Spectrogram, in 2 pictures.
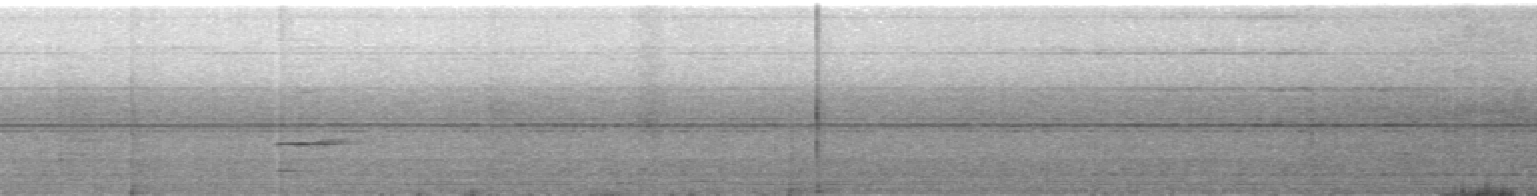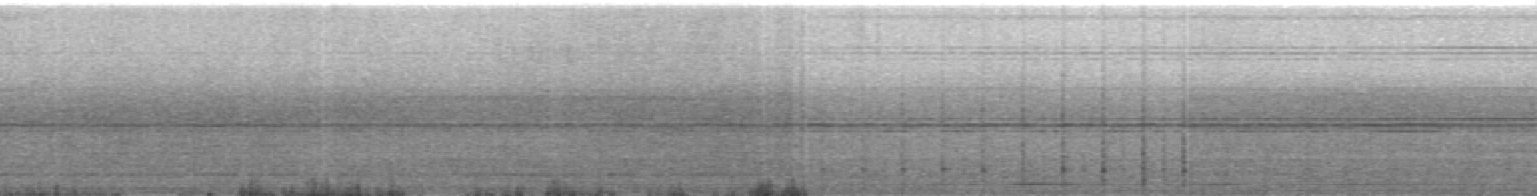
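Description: Foam extrusion line running: steady machinery noise with a constant high-pitched whine. From about halfway through to near the end, irregular low rumbles and thumps sound over it.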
